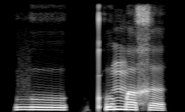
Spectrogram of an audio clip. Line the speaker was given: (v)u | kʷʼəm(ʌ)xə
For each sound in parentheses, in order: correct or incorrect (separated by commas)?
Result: incorrect, correct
